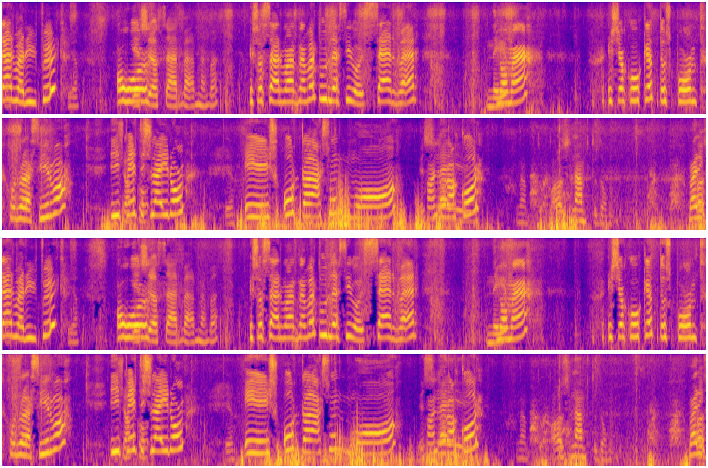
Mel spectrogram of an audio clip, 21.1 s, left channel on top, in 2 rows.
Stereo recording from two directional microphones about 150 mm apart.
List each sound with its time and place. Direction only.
0.0 s speech: centre (ahead or behind); by 6.4 s 20° right (ahead or behind)
6.4 s dog: 45° left (ahead or behind)
7.3 s speech: 20° right (ahead or behind)
18.9 s speech: 10° right (ahead or behind)
20.5 s bow-wow: 15° right (ahead or behind)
